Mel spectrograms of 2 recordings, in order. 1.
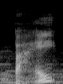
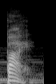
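这个字是升调。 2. 这个字是降调。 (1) "第6 版增加注音白" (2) "第5 版注音是拜"

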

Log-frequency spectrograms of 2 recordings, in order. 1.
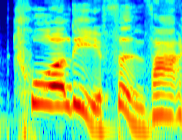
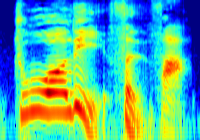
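第一个音节读 chuo。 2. 第一个音节读 zhuo。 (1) "而戳力奋发" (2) "绝不能读成拙力奋发"

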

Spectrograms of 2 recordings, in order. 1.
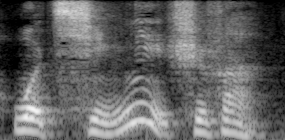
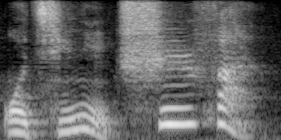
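重音落在“请”上。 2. 重音落在“吃”上。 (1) "第一个我请你吃饭的重音是在请字上" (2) "第二个把重音放在了吃字上"

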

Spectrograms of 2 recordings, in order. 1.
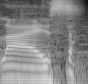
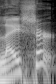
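这个词用四川话说，不带儿化音。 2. 这个词用普通话说，带儿化音。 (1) "四川话嘛就是来事" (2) "用普通话说"

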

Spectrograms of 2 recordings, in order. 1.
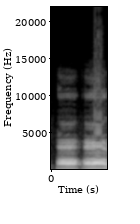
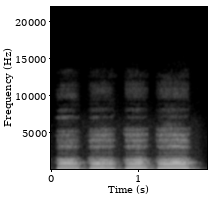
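元音发得饱满，没有气声。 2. 元音发声时漏气很多。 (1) "由原来的真声" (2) "变成"

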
